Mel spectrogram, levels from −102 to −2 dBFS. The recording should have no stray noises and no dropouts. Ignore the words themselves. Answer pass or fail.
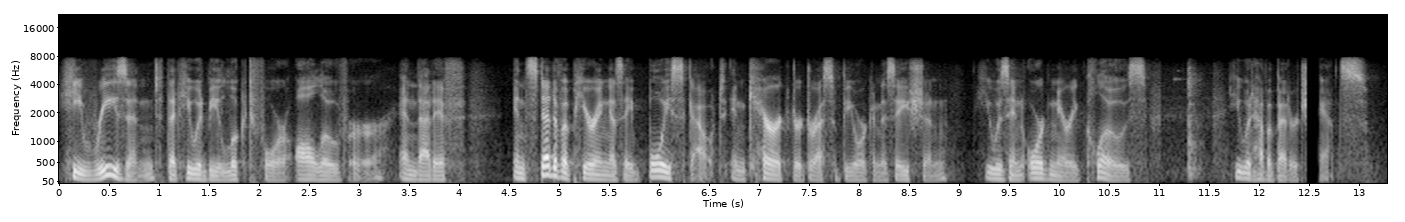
fail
